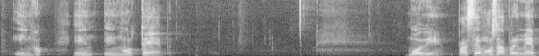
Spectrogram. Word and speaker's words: Imhotep: en Egipto como Amenhotep, van a ver que la H es como la J, ¿no? Imhotep.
